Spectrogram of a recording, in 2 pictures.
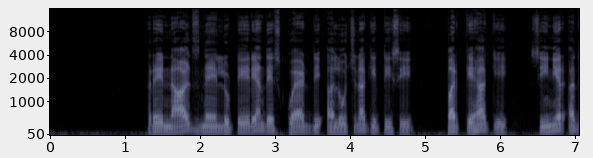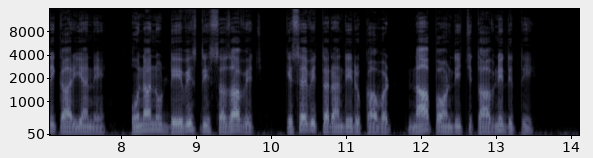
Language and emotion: Punjabi, neutral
